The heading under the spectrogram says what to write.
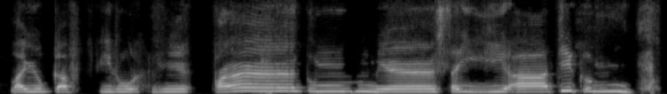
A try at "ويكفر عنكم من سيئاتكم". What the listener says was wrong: ويكفر را मोटा करें سيئ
